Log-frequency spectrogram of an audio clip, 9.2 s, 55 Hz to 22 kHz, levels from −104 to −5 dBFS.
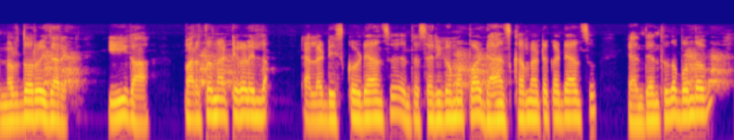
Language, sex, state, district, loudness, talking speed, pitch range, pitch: Kannada, male, Karnataka, Shimoga, -17 LUFS, 100 wpm, 135-155 Hz, 145 Hz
